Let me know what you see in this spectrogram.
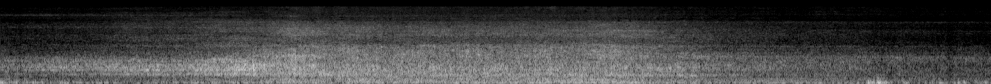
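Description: Pesa Elf 2 electric multiple unit passing close by: the rush of wheels on rails and running gear swells to a peak a few seconds in, then fades as the train runs away. A single sharp thump comes near the end.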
